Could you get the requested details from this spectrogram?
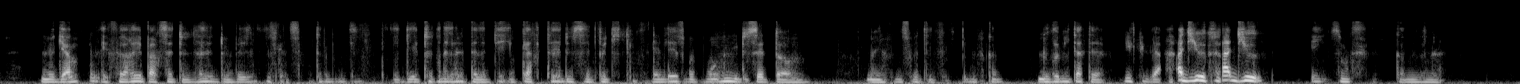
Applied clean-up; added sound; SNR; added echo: neural diffusion model UNIVERSE++.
